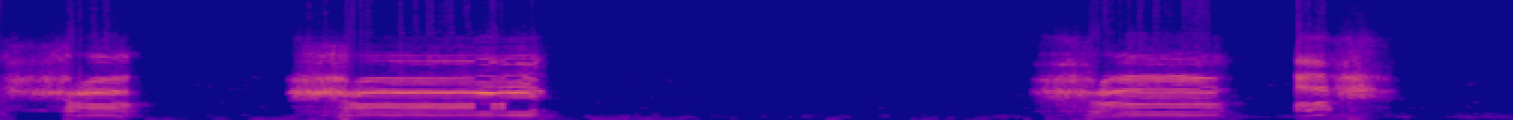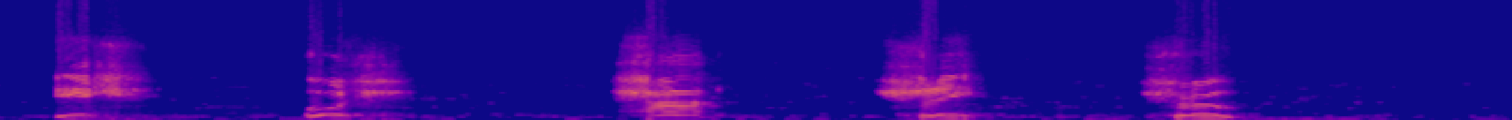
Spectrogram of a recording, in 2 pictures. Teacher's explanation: یہ جو بڑی ہا ہے یہ ہا بیچ حلق سے ادا ہوتی ہے. اس کا ادا کرنے کا طریقہ ہے ہا، ہا، ہا، اح، اح، اح، ح، حی، حو.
